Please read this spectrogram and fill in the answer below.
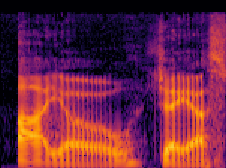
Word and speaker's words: io.js: That's great, because this is AO, or pronounced IO.js, just like the last, that one.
